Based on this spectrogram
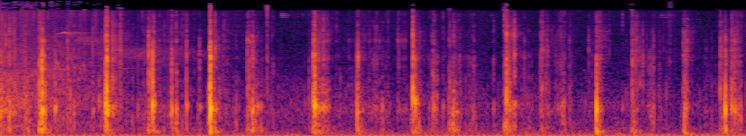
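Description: A horse trots out of a courtyard, its hooves clip-clopping in a steady, brisk rhythm of many sharp, hollow hits, heard alone without voices.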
